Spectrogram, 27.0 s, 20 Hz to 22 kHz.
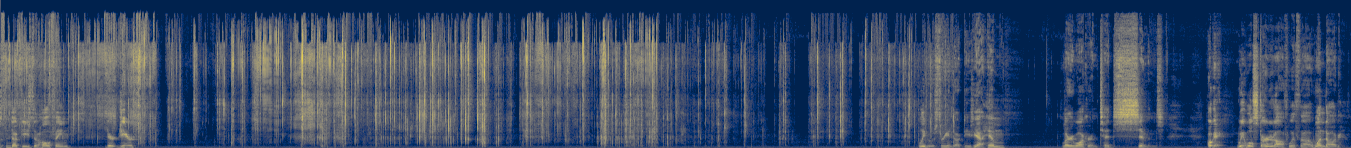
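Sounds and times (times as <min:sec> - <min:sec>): wrapper tearing and crinkling: 0:00.0 - 0:19.1
faint low hum: 0:00.0 - 0:27.0.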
